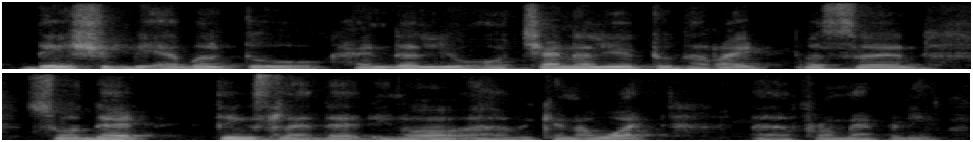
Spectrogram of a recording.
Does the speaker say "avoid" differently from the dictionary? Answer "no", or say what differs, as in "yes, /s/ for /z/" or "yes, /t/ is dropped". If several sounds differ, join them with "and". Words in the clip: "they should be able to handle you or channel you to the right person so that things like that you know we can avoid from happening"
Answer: yes, /w/ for /v/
